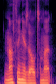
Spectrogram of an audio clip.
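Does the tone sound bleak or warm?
bleak. It is said in a bleak, negating tone. Nothing has final value at all. "a negation"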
